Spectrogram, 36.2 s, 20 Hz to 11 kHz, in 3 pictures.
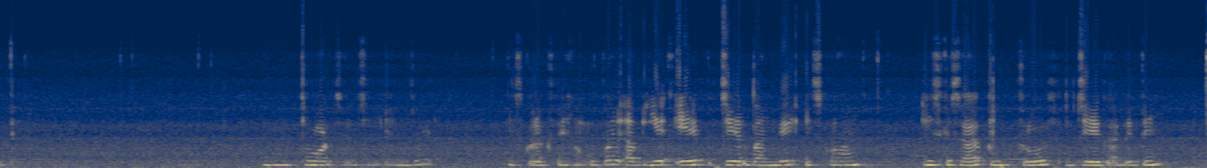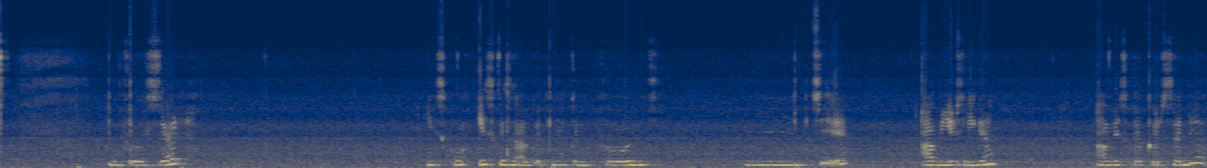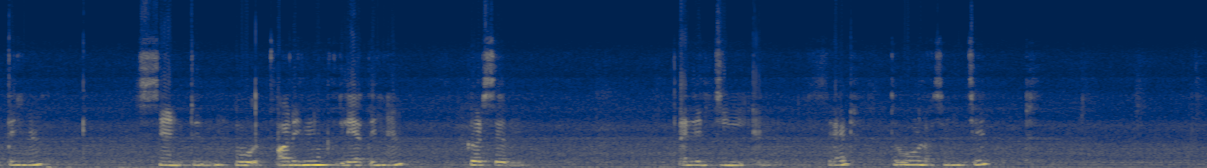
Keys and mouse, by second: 0.1 click, 1.9 click, 3.0 g, 5.5 click, 8.6 shift+click, 10.5 ctrl+j, 11.7 KP_8, 13.1 ctrl+z, 16.4 shift+middle click, 20.0 ctrl+j, 23.2 click, 24.7 KP_1, 26.8-27.6 drag, 30.6 g.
